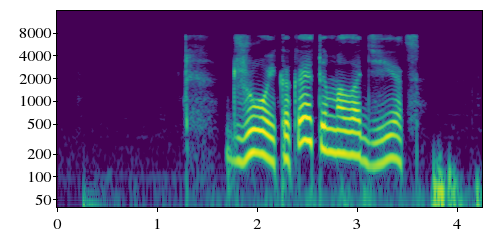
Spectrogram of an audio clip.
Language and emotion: Russian, positive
